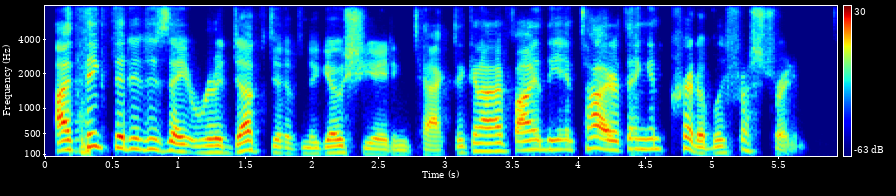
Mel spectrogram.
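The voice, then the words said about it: Posh British accent. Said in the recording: “I don't know why I'm making him sound so posh. ... posh and British.”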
